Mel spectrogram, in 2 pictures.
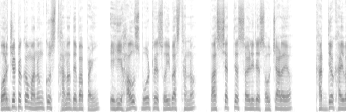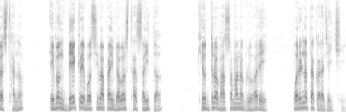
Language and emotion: Odia, neutral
